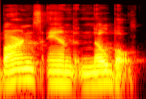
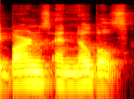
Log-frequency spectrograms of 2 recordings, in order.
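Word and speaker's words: Barnes & Noble: uh i have to give you kudos for pronouncing it barnes and noble my one of my mom's the biggest pet peeve she worked there was when folks would say barnes and nobles oh no there's no man no but it's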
